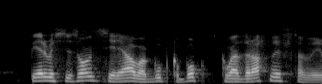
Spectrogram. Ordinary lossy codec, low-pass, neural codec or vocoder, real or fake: AAC, 32 kbps; 5.4 kHz; codec, 16 kHz, 4 kbps, X-Codec, HuBERT features, trained on LibriSpeech; fake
